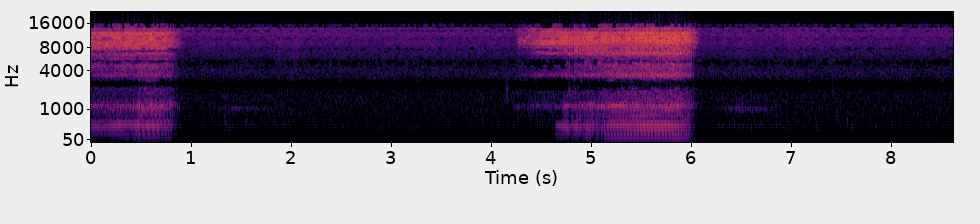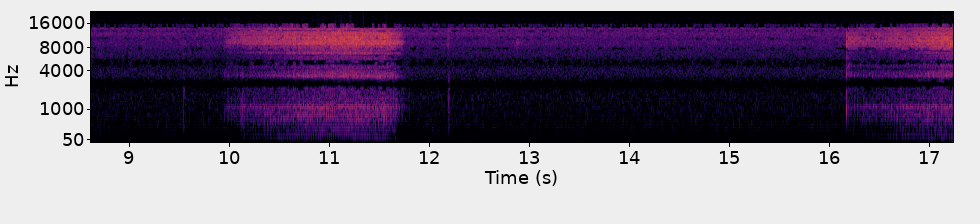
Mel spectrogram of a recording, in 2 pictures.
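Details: Father snoring in sleep: loud, rattling inspiratory snores, about 11 a minute, with quiet gaps between them.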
